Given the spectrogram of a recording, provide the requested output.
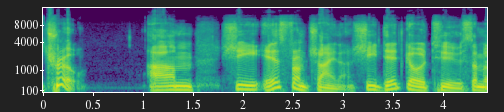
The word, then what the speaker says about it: Qiu: his left couple to his left is dr chi which is spelled qiu and dr chi uh attained no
